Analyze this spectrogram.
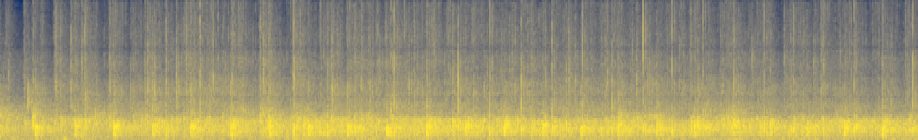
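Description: Audience applauding: many hands clapping in a dense, even patter that holds steady.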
